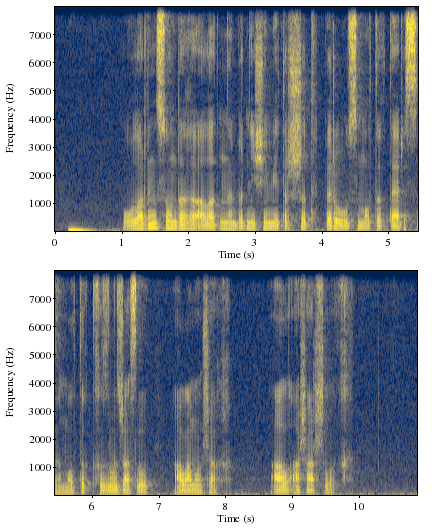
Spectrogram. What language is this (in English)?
Kazakh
